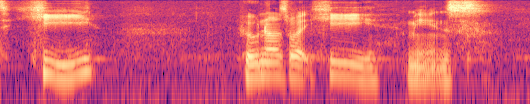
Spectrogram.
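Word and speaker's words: היא: So this was an H, right? And this is E. So this is just pronounced he.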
